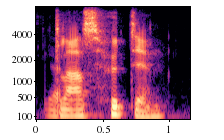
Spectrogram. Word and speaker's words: Glashütte: It's Glashütte. Glashütte Original is how we would pronounce it in Germany. But you're getting really close.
